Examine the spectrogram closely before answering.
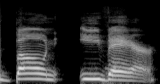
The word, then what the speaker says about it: Bon Iver: Taylor Lane says it's Bon Iver. Yeah, see, so I was right this time.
